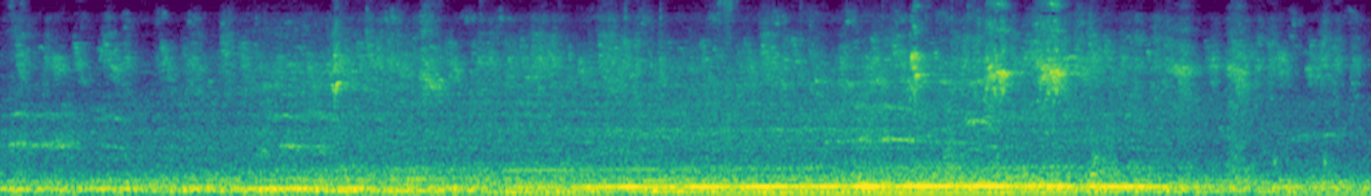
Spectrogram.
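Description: A steady low rumble that swells through the middle and eases off near the end, with faint short bird chirps over it.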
